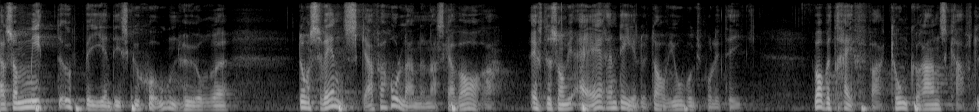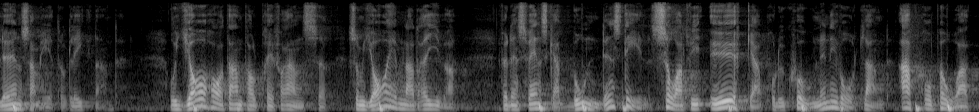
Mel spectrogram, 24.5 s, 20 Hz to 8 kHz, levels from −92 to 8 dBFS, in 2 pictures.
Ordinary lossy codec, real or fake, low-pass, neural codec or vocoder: none; real; 7.2 kHz; none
